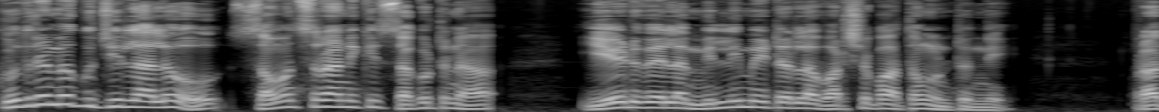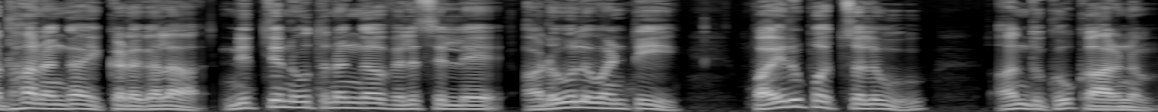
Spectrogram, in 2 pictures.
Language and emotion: Telugu, neutral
